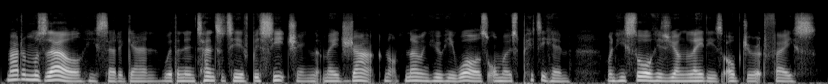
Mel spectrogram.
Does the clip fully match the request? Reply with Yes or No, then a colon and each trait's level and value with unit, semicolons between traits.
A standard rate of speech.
Yes: average, 190 wpm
